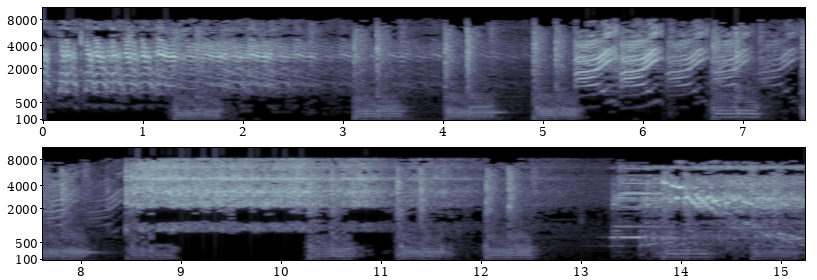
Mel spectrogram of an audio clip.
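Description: A loud heavy metal rock song plays, with heavily distorted electric guitar chugging through a stop-start riff and pounding drums, then a sustained, screaming guitar section without vocals.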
